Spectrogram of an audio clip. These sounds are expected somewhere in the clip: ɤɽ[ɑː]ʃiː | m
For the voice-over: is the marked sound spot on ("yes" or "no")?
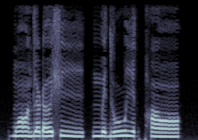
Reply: no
